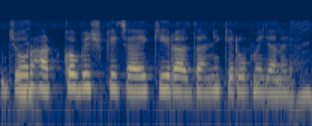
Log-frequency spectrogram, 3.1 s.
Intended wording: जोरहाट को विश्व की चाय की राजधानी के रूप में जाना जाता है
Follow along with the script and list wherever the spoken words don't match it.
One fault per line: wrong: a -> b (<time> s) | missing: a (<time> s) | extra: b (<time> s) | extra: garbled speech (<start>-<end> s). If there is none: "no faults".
missing: जाता (2.9 s)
